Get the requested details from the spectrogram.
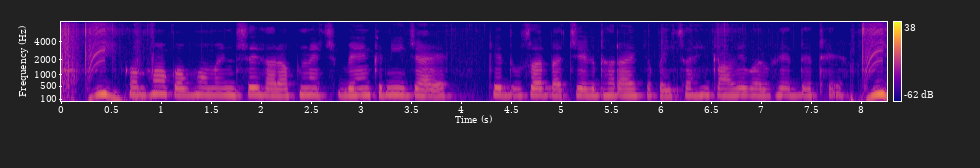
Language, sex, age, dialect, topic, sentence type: Chhattisgarhi, female, 18-24, Northern/Bhandar, banking, statement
